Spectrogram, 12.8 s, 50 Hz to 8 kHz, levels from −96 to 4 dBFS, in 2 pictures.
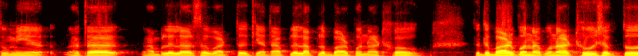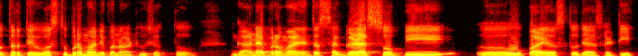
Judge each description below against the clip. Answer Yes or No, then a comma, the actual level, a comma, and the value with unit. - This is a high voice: No, medium, 150 Hz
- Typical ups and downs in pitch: No, narrow, 2.3 semitones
